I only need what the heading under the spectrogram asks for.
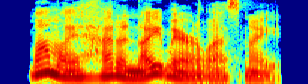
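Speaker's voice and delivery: usual speaking voice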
